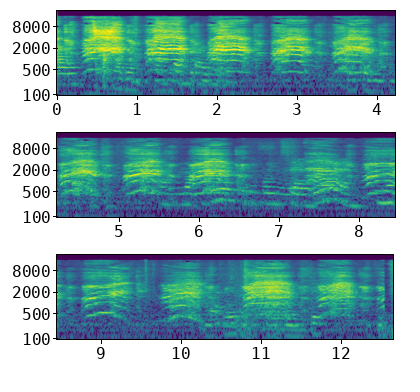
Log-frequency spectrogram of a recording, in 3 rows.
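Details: Newborn baby boy, about 3.35 kg, just after a normal delivery: rhythmic, vigorous crying in repeated bursts, about 76 a minute, in a small room; a normal strong newborn cry.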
